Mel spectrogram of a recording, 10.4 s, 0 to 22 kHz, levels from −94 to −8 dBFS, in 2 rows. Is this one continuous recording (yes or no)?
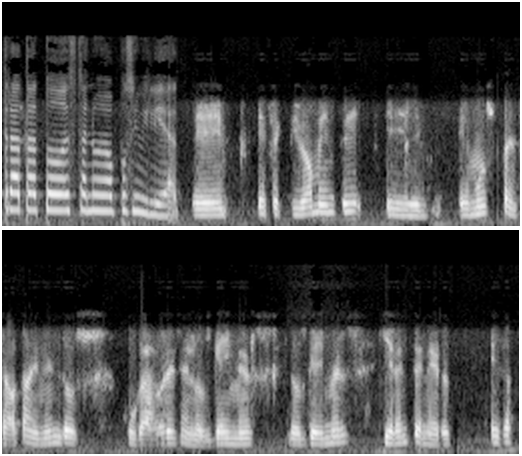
yes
